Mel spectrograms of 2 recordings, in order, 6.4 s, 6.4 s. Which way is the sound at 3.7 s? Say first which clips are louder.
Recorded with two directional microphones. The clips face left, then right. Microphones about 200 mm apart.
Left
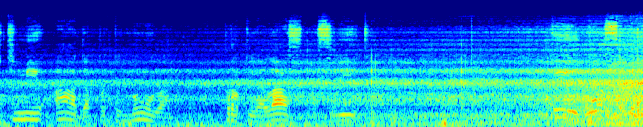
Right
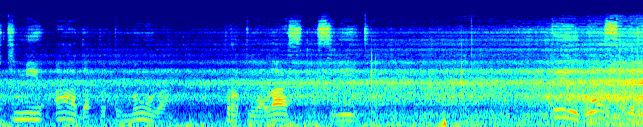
Left 2 dB; 30° left (ahead or behind).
